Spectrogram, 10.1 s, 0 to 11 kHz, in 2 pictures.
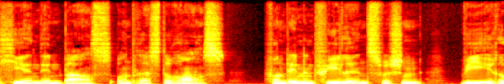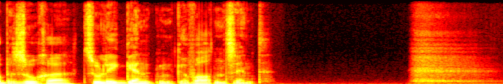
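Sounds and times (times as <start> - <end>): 
speech: 0.0 - 7.8, 9.2 - 9.4
deep breath in: 9.1 - 10.0.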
